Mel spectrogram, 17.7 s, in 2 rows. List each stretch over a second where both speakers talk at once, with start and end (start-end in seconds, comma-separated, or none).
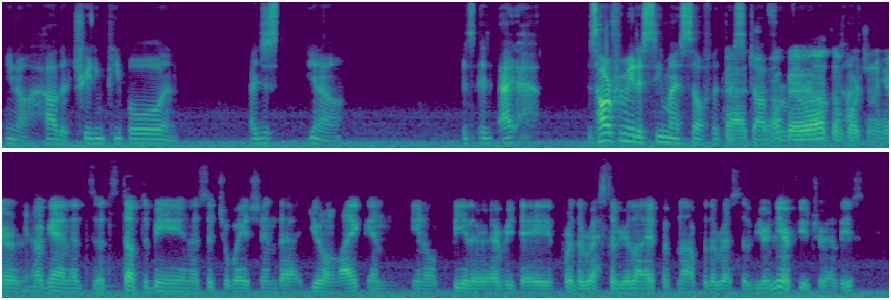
7.2-8.6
